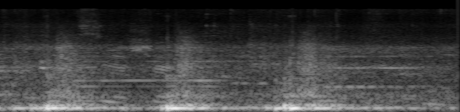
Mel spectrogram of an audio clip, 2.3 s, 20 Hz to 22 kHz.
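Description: Procession band music: a slow, even drum beat, one stroke about every 0.6 s, under held wind-instrument notes, with crowd murmur.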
